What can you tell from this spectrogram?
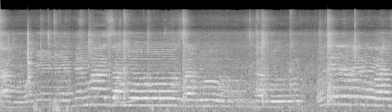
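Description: People singing a hymn together in slow, held notes, with a few light taps.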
